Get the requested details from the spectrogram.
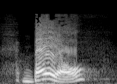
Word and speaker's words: Baal: Baal is actually how you'd pronounce it.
